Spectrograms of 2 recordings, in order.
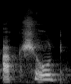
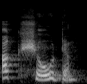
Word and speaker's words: अक्षोट: है, वो होता है अक्षोट। क्या होता है, अक्षोट। इसको प्रोनाउंस भी बहुत लोग गलत करते हैं, छा छा बोलते हैं, तो छा नहीं।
